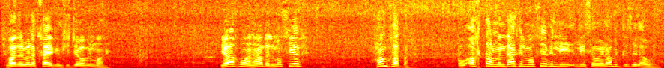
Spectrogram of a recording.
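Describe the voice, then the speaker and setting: A young man with an Iraqi Arabic accent vlogging an outdoor trip, excited and anxious, calling out warnings to friends. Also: sits high, very fast, pauses often, background noise. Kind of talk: outdoor adventure vlog. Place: outdoors by a waterfall.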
